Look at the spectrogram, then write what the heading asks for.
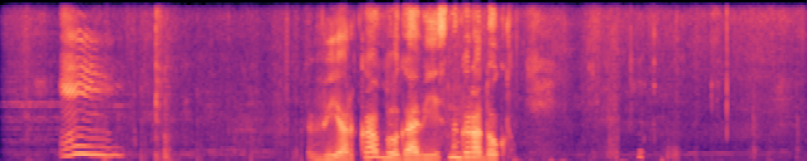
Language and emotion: Russian, positive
